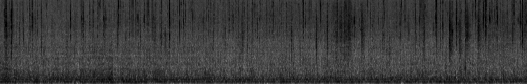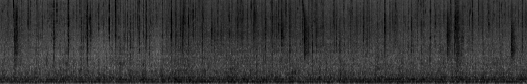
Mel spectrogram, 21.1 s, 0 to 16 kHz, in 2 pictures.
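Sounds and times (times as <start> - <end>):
fire flames rumbling: 0.0 - 21.0
fire pops and crackles: 0.0 - 21.0.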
